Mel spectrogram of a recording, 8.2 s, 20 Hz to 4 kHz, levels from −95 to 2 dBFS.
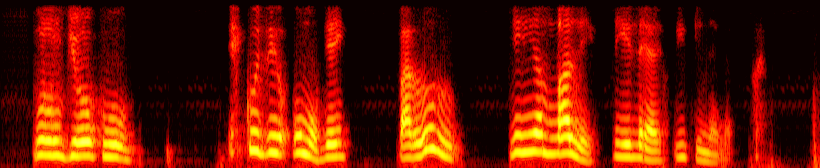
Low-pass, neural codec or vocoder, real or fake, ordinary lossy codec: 3.6 kHz; codec, 16 kHz in and 24 kHz out, 0.6 kbps, FocalCodec, streaming, 2048 codes; fake; none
